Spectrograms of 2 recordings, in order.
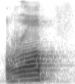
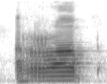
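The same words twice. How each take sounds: First: The r vibrates only once. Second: The r vibrates several times. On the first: The speaker calls it right. "dia tetap roknya getarannya sekali" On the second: The speaker calls it wrong. "bukan rob"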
